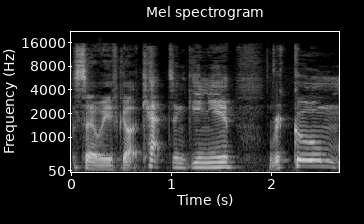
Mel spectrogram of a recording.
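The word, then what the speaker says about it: Recoome: So we've got Captain Ginyu, Rikum, whose name rhymes with Doom, Guldo, who we can ignore because Guldo is a blank page on Dante's domain, Jace and Bertha.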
